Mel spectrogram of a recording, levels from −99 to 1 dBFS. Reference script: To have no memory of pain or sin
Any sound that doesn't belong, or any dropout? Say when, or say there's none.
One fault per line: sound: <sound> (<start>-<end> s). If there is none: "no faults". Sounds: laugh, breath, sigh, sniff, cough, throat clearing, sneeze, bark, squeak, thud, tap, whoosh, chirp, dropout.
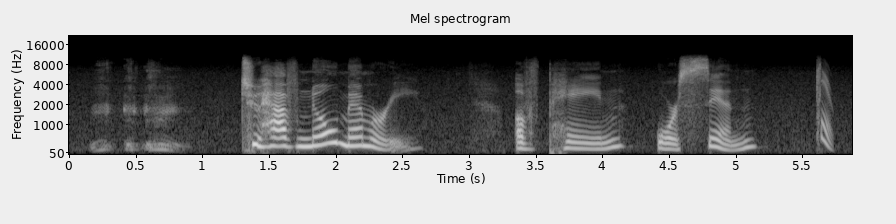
sound: throat clearing (0.1-0.9 s)
sound: chirp (5.6-5.7 s)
